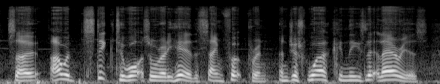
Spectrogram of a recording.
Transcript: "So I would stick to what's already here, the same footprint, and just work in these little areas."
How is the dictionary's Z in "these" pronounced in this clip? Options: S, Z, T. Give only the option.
Z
